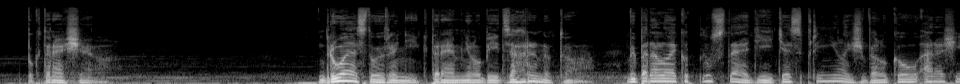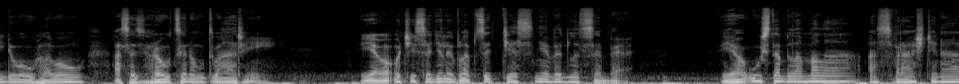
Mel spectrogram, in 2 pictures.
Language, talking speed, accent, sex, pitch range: Czech, 115 wpm, native, male, 95-125 Hz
